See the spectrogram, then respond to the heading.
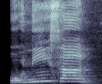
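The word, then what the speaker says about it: お兄さん: but somebody else is unisan please make sure that you stress the syllable knee because it's knee not okay older sister is some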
